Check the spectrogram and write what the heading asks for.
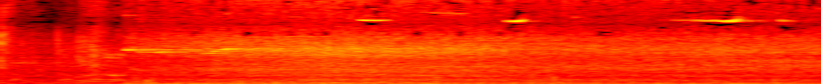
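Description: A motor vehicle running close by: a steady low engine rumble with road noise, which comes up about half a second in and then holds. A man's voice is heard briefly at the very start.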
